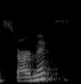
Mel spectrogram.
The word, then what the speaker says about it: STRmix: news uh we have a new software called starmix that's spelled strmix and it actually performs what we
